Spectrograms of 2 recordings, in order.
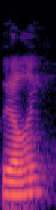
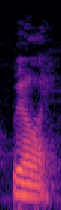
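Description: First: REALLY lifted at the end as a question; doubtful question. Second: REALLY falling at the end, as an answer; sincere confirmation. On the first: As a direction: ask "Really?" with a small rising tune. Doubting question in acted apology scene. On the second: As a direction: answer "Really" low-key, tune going down. Kidnapper answers to confirm apology. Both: Acted.

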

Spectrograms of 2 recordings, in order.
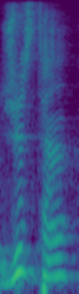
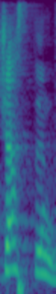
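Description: First: "Justin" in French, soft J and nasal ending; Frenchify "Justin" as "Zhüstã"; French version. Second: Said in the usual way. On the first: Shown as a demonstration. Teacher renaming a pupil, French pronunciation of "Justin". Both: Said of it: "die französische Version ihres Namens".

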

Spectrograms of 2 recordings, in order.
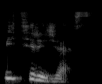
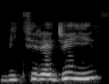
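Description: First: Bitireceğiz as bi-ti-ri-jez; spoken contraction. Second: Bitireceğiz in full, bi-ti-re-je-yiz; written form. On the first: Teacher corrects, bitireceğiz contracted to bitiricez. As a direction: shorten bitireceğiz to bitiricez, falling. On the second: Teacher shows the wrong way, bitireceğiz as spelt. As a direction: sound out every syllable of bitireceğiz. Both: Shown as a demonstration. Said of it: "değil".

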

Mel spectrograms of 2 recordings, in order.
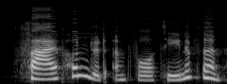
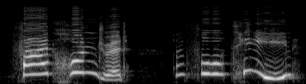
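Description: First: Said in the usual way. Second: High, loud incredulous squeal; flabbergasted young pig's cry; astonished disbelief. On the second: A narrator's reading. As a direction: stretch it out in amazed disbelief, voice shooting up. Wilbur amazed at the number.

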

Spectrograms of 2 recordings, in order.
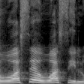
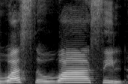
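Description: First: ওয়াসে ওয়াসিল broken into two words with an added এ; the mistake: ওয়াসে ওয়াসিল as separate words; wrong split. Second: ওয়াসওয়াসিল said as one word, no vowel in the middle; correct joined word. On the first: Teacher mimics the pupils' mistaken ওয়াসে ওয়াসিল. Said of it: "তো নাকি ভুল করেন যে". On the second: Teacher gives pupils the correct ওয়াসওয়াসিল as one word. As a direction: run ওয়াসওয়াসিল together smoothly. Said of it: "ওয়াসে ওয়াসিল হবে না". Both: Shown as a demonstration.

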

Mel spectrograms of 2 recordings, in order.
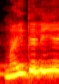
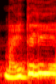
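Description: First: Much higher and louder, a shocked gasp of her name; stunned cry of recognition; startled cry. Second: Louder call of her name with a lift at the end; urgent call on the run; calling while running. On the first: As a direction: blurt her name in disbelief on sight. Suddenly sees her through glass. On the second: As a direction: call after her as you run downstairs. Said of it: "అని అంటూ పరిగెత్తుకుంటూ". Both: A narrator's reading.

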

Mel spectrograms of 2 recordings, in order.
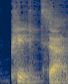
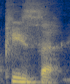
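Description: First: "pizza" said as PEET-sa; pronunciation with T sound. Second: "pizza" said as PEE-sa, no T; mispronounced Z. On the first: Teacher showing students the Italian word, "pizza" with a T sound. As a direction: say "pizza" with a t before the s. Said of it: "la primera Z suena como T". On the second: Teacher warning students of the mistake, "pizza" without the T. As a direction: say "pizza" with a plain s, dropping the t. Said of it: "Por eso se dice pizza, no pizza". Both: Shown as a demonstration.

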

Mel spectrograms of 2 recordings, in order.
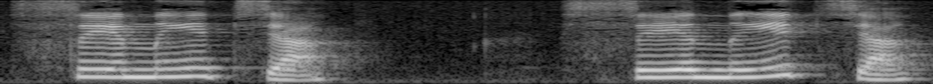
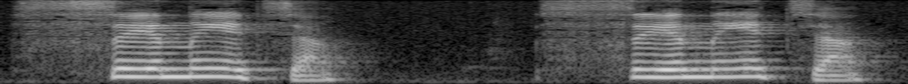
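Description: First: Slow "Синиця" with the final Я sounded fully; last sound stressed. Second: Slow "Синиця" with the opening С held; first sound stressed. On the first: Teacher asks for the last sound, slow "Синиця" with final Я emphasized. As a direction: draw out the closing Я of "Синиця". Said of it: "А останній". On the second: Teacher asks for the first sound, slow "Синиця" with opening С held. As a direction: draw out the С that starts "Синиця". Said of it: "Який перший звук". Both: Shown as a demonstration.

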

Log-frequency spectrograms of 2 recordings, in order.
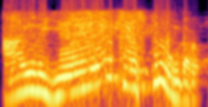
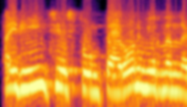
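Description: First: Slow, drawn out, stress on చేస్తూ with a falling end; slow punchline. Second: Said in the usual way. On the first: Shown as a demonstration. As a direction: let చేస్తూ stretch long, then fall.

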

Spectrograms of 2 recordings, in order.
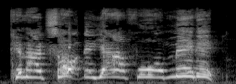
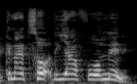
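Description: First: Shouted high, straining to be heard. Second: Said in the usual way. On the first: Real, not acted. Fan yelling to get everyone's attention, high shout. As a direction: yell over the noise for attention.

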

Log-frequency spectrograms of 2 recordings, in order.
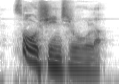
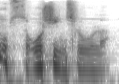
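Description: First: Said in the usual way. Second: "Szó sincs róla" said through a soft laugh, slow; laughing denial. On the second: Real, not acted. Narrator answering his own question about her, laughing softly. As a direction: chuckle while saying Szó sincs róla.

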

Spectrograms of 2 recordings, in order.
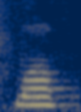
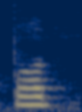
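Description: The two takes are said the same way.

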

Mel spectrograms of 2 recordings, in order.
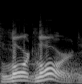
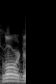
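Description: First: Both words of "Lord, Lord" stressed; fervent doubled "Lord, Lord"; fervent repetition. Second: Said in the usual way. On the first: Shown as a demonstration. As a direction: say "Lord, Lord" emphatically, punching each word. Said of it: "is very fervent".

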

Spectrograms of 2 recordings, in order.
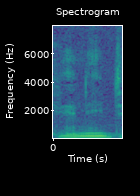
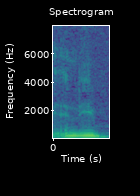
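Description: No difference in how they are said.

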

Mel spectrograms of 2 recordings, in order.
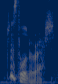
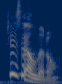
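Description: First: Much softer, lower trailing mutter; muttered under breath. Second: Said in the usual way. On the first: Real, not acted. Player muttering to himself as he rides on, softly. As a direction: mumble it to yourself as it fades.

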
